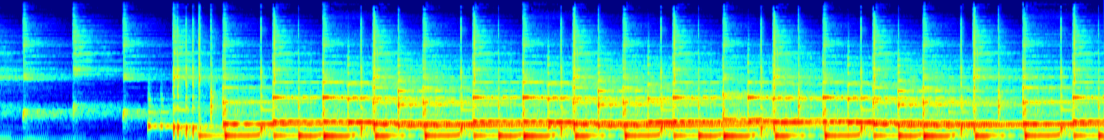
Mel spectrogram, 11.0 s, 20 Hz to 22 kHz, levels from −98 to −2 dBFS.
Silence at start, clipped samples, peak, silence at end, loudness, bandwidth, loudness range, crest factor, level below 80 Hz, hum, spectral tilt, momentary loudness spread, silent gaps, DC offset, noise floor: 0.25 s; under 0.1%; -2 dBFS; 0 s; -20 LUFS; 16 kHz; 3 LU; 16 dB; -46 dBFS; none; -6.5 dB/octave; 16 LU; none; under 0.1%; -43 dBFS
